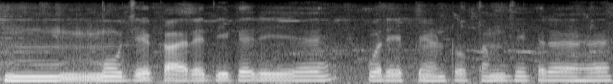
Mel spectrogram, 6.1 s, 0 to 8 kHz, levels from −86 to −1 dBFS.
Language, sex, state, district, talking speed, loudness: Hindi, male, Rajasthan, Jaipur, 115 wpm, -17 LUFS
